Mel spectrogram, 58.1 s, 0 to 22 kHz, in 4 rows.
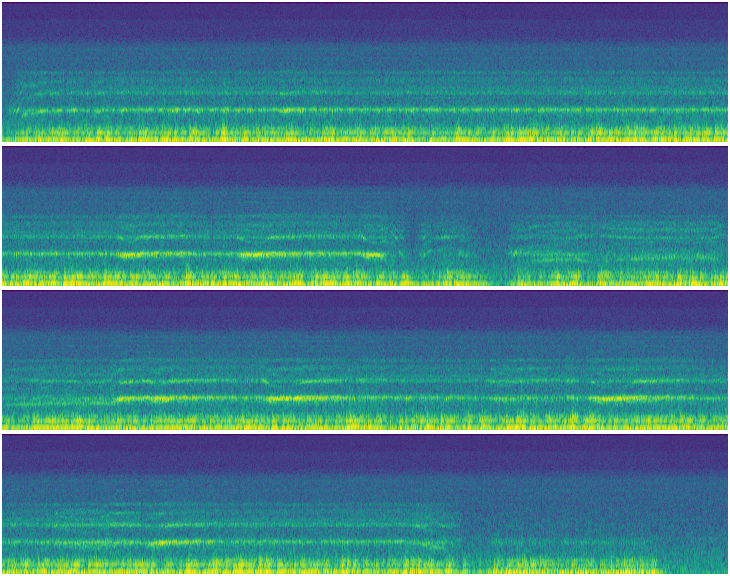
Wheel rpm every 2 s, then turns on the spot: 110, 220, 230, 230, 230, 230, 230, 240, 230, 230, 230, 180, 70, 150, 160, 160, 210, 230, 230, 230, 230, 220, 220, 220, 230, 230, 150, 30, 30.
54-58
